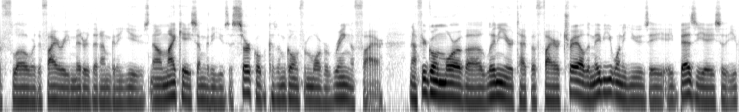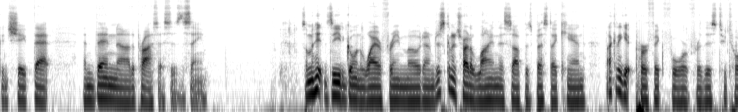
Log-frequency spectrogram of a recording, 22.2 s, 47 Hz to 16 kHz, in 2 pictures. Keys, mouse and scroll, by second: 15.4 z, 16.5 s, 20.4-22.1 drag.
